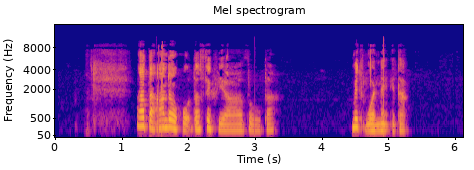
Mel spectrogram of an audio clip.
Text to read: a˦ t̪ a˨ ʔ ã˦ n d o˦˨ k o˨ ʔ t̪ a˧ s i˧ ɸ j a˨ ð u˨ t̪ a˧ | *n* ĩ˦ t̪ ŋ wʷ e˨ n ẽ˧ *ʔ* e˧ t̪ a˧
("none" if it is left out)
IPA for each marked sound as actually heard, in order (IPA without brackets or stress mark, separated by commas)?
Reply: m, ʔ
